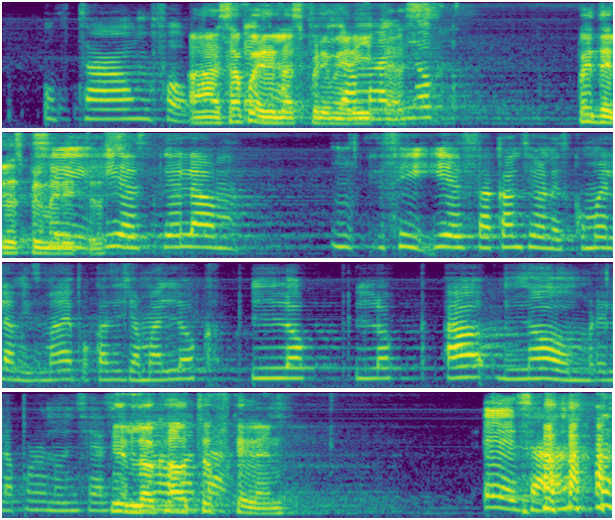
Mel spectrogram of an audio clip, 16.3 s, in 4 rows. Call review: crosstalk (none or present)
present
